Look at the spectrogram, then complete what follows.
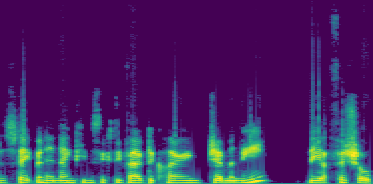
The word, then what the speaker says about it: Gemini: program, and it is actually supposed to be pronounced Gemini, although you will hear oftentimes in documentaries and even astronauts themselves talking about the Gemini program.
